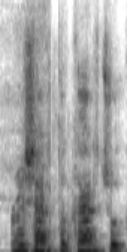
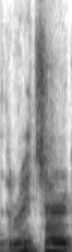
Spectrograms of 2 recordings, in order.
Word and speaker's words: Ryszard Tokarczuk: Hello, Ryszard Tokarczuk in my native pronunciation, Richard for the ease of communication.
